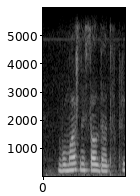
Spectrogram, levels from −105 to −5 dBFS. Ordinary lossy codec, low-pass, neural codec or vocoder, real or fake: Opus, 24 kbps; 5.4 kHz; none; real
